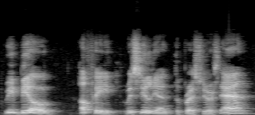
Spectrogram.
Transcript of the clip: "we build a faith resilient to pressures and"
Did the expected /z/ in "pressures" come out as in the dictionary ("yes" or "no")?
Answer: no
